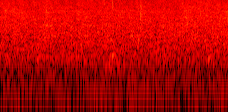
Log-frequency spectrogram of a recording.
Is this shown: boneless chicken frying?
no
